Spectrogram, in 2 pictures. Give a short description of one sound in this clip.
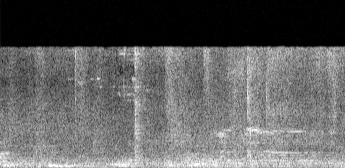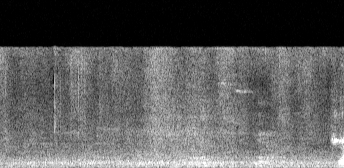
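Adults murmur and chatter nearby in a crowd.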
